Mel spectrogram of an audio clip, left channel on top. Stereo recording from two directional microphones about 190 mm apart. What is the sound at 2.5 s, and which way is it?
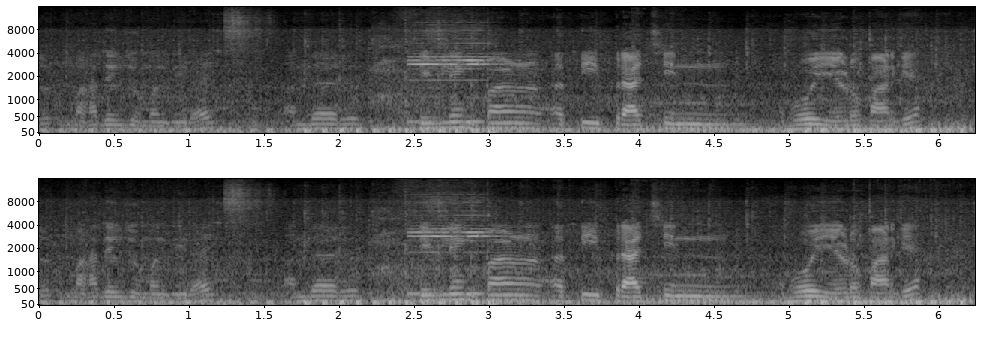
Speech, 20° left (ahead or behind).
